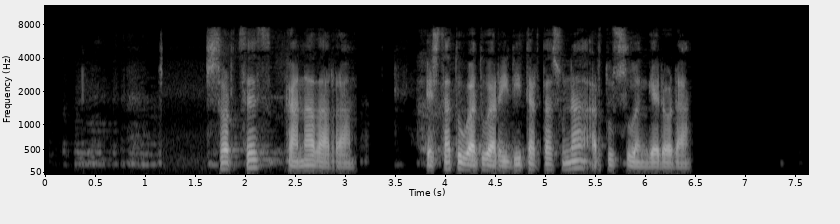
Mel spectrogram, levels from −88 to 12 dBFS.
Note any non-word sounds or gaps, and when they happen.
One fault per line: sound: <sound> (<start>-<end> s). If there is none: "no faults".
no faults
